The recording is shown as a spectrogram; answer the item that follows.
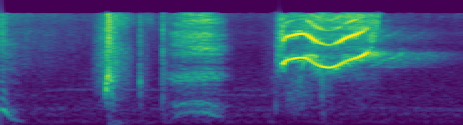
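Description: Cartoon sound effects: a sharp click, then a short low rising-and-falling tone, then a loud whistle about one and a half seconds in, its pitch wavering down and up for half a second.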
